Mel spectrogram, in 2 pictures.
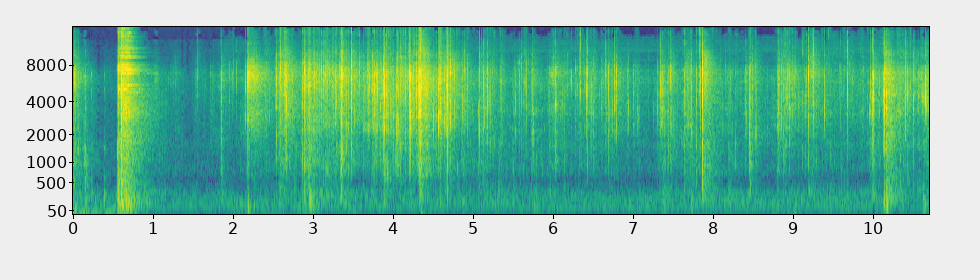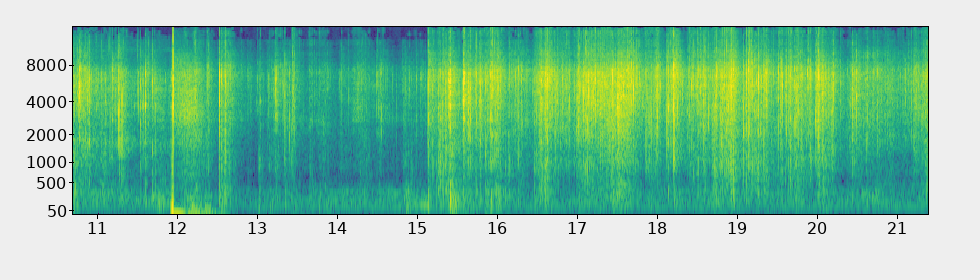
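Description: Plastic shrink-wrap being torn and peeled off a Blu-ray case: crinkling cellophane with scattered sharp clicks, busiest in the last few seconds.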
